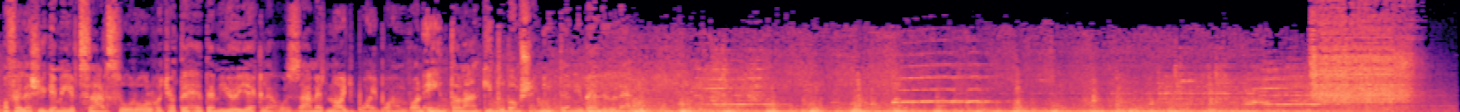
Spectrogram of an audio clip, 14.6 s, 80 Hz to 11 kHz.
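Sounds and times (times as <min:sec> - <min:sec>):
speech: 0:00.2 - 0:08.2
train rolling on rails: 0:02.2 - 0:14.5
thin metallic train wheel squeals: 0:06.9 - 0:08.2, 0:08.9 - 0:10.6, 0:11.6 - 0:14.4
burst of hissing air from a train: 0:13.1 - 0:14.4.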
